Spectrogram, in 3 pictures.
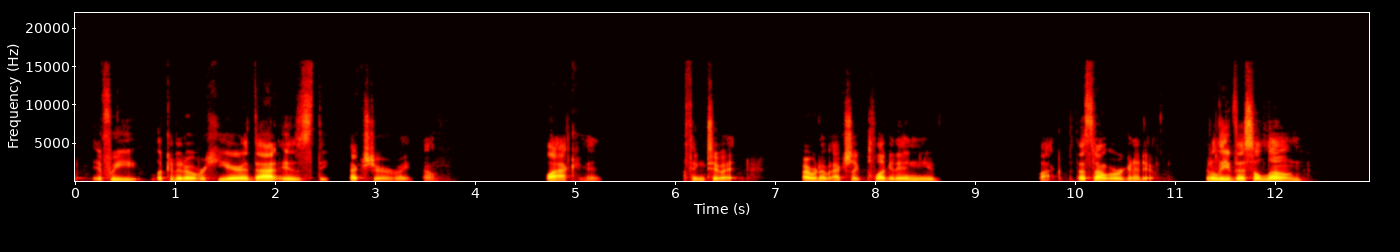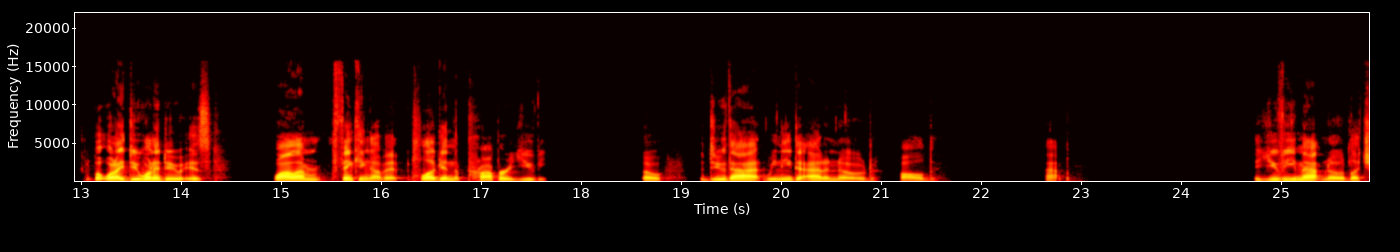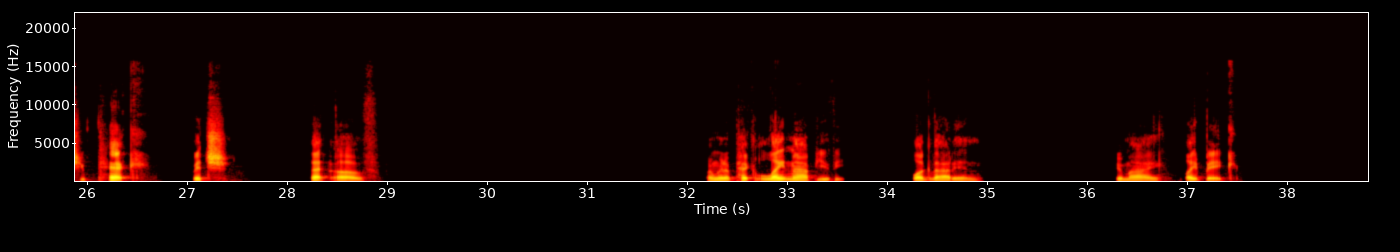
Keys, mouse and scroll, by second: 2.3 scroll down 1, 3.3 scroll up 1, 7.9 click, 11.4 right click, 19.8 click, 24.9 click, 29.1 scroll up 1, 29.7 shift+middle click, 30.2 scroll up 1, 31.1 click, 35.6 scroll down 1, 38.2 scroll down 1.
